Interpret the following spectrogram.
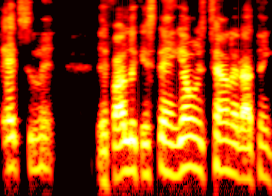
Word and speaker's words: Stanionis: And he say I always wanted to pronounce it Stanley Onus. Now it's Stanionis.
